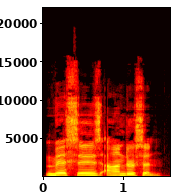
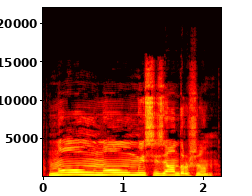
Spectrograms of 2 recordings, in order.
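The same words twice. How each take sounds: First: Slow, higher-pitched, spelt-out name; slow enunciation. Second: Put-on high, loud Polish-accented agreement; strong foreign accent. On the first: Bernard prompting a Polish farmhand, slowly enunciated. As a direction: say it slowly for a foreigner. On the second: Polish farmhand catching on at last, strongly accented. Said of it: "His accent was strong". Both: A narrator's reading.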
